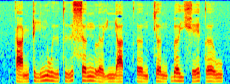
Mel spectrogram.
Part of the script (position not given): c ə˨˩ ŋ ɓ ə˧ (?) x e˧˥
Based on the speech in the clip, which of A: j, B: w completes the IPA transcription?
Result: A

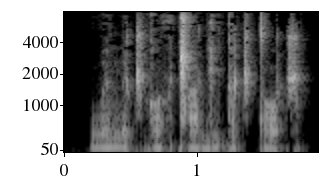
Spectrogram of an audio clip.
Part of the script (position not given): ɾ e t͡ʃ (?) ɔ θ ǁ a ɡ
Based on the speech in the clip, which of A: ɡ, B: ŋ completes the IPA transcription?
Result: A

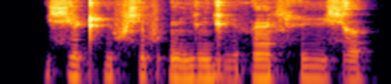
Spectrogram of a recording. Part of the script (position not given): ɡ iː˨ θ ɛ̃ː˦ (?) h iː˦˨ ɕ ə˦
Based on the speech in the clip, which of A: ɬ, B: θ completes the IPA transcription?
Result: A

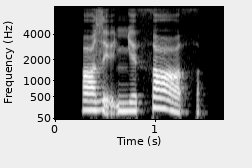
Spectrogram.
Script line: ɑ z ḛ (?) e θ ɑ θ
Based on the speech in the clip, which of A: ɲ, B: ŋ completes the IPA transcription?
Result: A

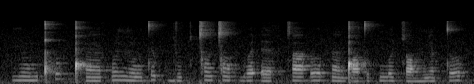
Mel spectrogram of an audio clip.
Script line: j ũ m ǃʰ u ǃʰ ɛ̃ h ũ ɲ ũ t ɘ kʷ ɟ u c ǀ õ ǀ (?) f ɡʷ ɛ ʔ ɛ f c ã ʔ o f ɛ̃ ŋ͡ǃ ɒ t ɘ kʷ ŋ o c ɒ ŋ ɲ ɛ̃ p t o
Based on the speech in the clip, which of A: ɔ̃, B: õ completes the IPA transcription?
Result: B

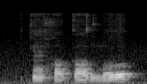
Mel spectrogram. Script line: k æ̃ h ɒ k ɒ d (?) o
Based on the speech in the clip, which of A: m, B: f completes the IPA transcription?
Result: A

